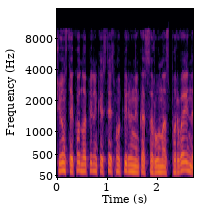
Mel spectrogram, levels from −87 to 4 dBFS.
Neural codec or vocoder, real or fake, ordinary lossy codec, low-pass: none; real; Opus, 32 kbps; 9.9 kHz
